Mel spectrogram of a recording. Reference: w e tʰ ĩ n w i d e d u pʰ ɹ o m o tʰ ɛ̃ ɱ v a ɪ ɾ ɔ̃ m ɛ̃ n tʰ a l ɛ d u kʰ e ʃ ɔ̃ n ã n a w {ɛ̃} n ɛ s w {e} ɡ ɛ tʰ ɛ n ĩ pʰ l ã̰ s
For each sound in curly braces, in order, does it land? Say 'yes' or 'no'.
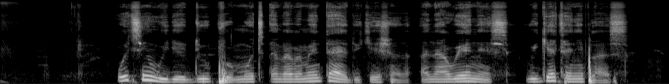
no, no

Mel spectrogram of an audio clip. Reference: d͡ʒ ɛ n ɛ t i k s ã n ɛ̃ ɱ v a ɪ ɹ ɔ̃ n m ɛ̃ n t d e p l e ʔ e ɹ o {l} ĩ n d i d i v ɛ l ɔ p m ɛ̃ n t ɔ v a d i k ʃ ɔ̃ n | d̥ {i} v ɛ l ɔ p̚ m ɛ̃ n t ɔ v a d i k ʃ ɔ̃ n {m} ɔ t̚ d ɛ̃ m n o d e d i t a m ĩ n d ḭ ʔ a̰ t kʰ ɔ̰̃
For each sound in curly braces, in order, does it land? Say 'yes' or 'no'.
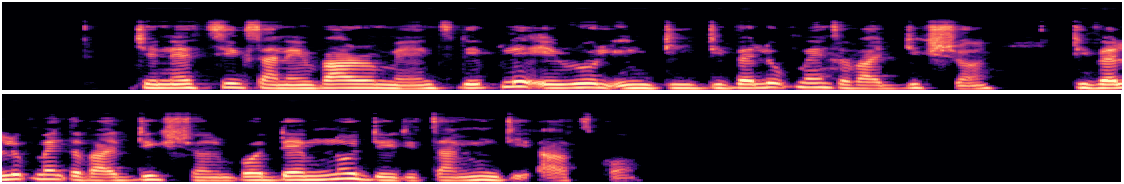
yes, yes, no

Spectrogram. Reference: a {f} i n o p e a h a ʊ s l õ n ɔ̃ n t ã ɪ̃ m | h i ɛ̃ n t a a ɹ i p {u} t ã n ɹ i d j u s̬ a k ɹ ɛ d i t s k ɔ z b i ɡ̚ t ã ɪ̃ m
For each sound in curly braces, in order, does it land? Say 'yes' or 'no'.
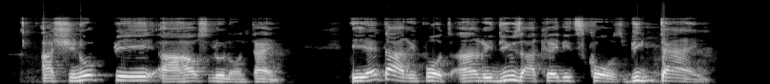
no, no

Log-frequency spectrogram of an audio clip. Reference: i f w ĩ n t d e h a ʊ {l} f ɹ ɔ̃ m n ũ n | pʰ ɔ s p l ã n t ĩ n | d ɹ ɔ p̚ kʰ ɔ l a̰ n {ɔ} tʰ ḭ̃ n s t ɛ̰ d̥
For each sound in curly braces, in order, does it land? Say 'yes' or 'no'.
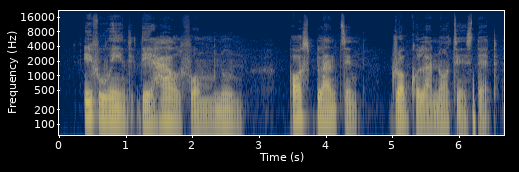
yes, yes

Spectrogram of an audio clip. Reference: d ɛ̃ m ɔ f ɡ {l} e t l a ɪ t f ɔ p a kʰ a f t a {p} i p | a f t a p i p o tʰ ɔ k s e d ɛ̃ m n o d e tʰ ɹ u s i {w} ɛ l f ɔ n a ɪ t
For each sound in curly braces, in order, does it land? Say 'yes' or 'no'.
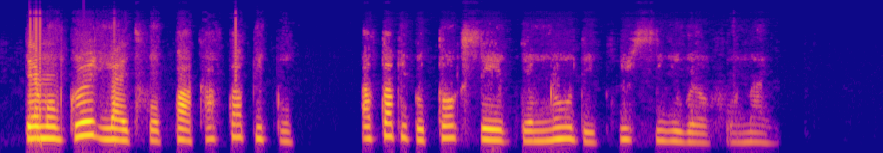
no, yes, yes

